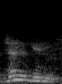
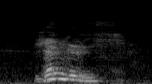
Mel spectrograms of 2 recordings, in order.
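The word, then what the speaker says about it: Jungeli: qui s'appelle jungly jungly ça se prononce donc jungly al on va faire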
